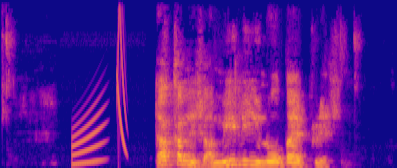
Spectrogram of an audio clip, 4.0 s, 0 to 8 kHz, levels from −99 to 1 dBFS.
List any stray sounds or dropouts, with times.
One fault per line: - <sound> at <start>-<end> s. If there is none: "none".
- chirp at 0.7-1.3 s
